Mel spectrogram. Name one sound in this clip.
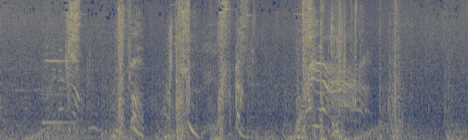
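Swords clash and strike in a short fight.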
